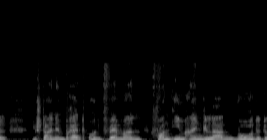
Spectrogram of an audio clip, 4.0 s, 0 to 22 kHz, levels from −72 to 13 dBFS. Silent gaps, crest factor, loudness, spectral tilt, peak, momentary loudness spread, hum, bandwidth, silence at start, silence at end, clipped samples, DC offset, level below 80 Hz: none; 16 dB; -30 LUFS; -7 dB/octave; -14 dBFS; 7 LU; none; 12.5 kHz; 0 s; 0 s; under 0.1%; under 0.1%; -54 dBFS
